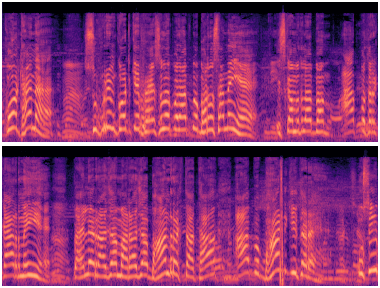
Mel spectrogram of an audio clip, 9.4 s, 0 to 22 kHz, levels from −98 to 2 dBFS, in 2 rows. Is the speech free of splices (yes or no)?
yes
